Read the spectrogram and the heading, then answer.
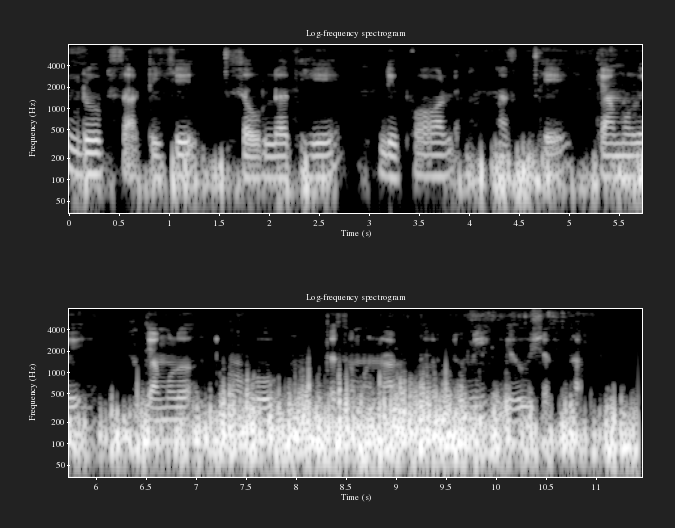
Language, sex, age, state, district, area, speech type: Marathi, male, 30-45, Maharashtra, Hingoli, urban, read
